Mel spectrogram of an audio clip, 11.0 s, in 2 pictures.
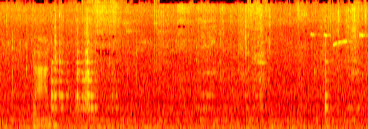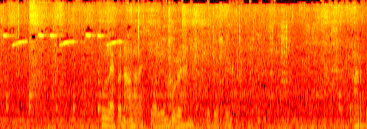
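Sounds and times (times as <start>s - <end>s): low background noise: 0.0s - 11.0s
bird chirping high notes: 4.6s - 7.5s.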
